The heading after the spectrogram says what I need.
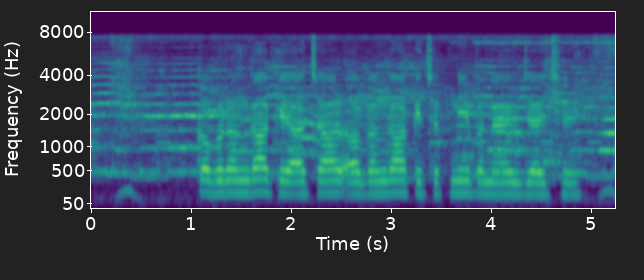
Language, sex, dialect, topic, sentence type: Maithili, male, Eastern / Thethi, agriculture, statement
